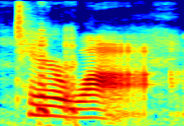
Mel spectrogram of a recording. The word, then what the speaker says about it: terroir: I was hoping you would pronounce that because for some reason I have the hardest time with that word. Terroir.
